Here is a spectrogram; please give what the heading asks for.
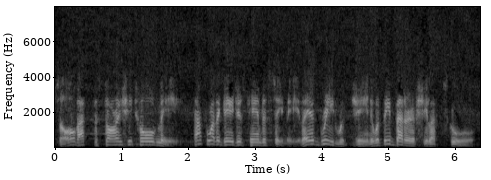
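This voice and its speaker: Earnest 1950s educational film narrator, American man, expressive. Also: on the high side, brisk, husky, heavily acted. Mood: earnest, dramatic. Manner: earnest, dramatic, moralizing storytelling. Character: earnest school official narrating a cautionary tale. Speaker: narrator, a school official telling a story. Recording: dull vintage film soundtrack, music behind.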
